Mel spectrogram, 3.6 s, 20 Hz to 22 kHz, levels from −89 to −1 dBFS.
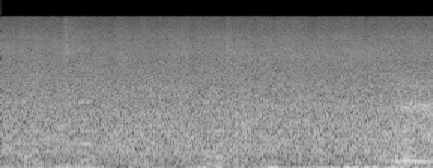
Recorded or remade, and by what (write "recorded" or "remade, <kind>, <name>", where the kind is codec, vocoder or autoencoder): remade, autoencoder, DAC-VAE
